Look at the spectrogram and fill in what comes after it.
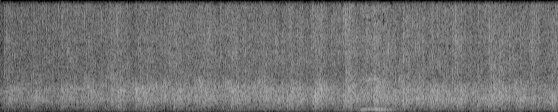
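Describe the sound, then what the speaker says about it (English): Graduation audience applause at an East Hartford school ceremony, a broad, continuous clapping from a large seated crowd, steady and moderately distant, swelling slightly near the middle. "So give yourselves a round of applause."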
